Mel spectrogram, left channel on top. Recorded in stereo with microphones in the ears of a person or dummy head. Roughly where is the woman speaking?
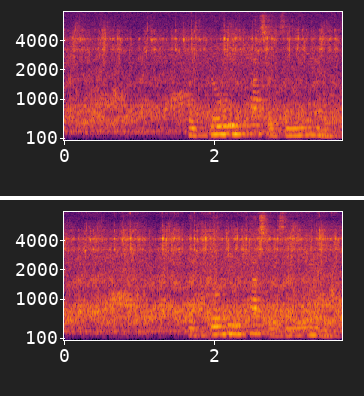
Right.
